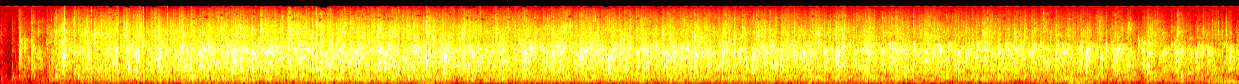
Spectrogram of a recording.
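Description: Sustained, loud applause from banquet guests at a space conference awards dinner, a dense crowd of hands clapping evenly for over twelve seconds before fading at the end.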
